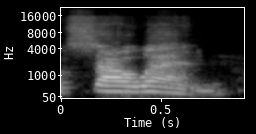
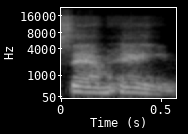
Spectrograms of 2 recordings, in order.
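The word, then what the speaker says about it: Samhain: guess so the pagan holiday is called saen it is pronounced Sam ha you guys say it is Sam Hayne it pronounced saen look it up so when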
